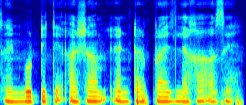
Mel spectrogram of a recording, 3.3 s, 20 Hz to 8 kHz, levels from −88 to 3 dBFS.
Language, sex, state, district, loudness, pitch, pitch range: Bengali, male, Assam, Hailakandi, -21 LUFS, 135 Hz, 130-145 Hz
